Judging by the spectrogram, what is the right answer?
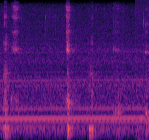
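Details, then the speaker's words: Snoring turning into choking as the airway fully collapses during sleep, demonstrating obstructive sleep apnoea with choking episodes. "если ситуация прогрессирует дальше то дыхательные пути полностью спадаются и возникает у души и"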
